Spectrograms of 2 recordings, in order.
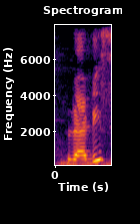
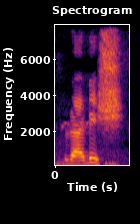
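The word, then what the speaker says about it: radish: আচ্ছা এরপর মূল মূলর কি ইংরেজি রেডিশ এর উচ্চারণটা স তালবস রেডিস নয় রেডিশ মোম বলে দেন একবার রেডিশ রেডিশ রেডিশ ইজ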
